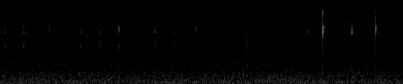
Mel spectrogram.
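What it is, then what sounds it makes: Steel folding knife, fingertip taps. An open pocket folding knife with a steel blade and bolster and a solid dark handle is held in both hands while fingertips and nails tap and rub along the blade and bolster. Thirteen quiet, bright, dry clicks come at an uneven pace over a soft hiss, and the last three are sharper and louder.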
